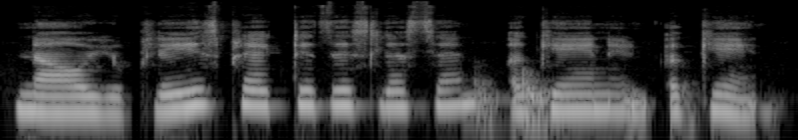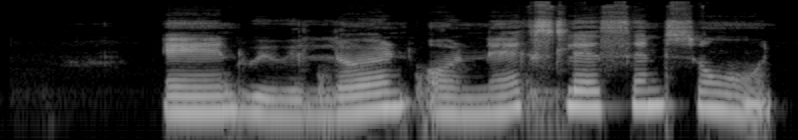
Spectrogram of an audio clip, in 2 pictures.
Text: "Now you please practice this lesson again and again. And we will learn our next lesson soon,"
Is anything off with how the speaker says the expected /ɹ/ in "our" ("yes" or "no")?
no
